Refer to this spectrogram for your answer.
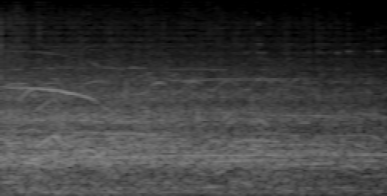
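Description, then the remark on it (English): A dense, loud crowd of fans of all ages roars steadily, with shrill screams and cheers rising through the din, as people mob a convertible in a convoy down a street during Simpsons Bartmania, continuous for the whole stretch. “The police quickly clear a path for Rob Cohen and the dancers to escape, but the screams of the crowd follow the convoy down the street.”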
